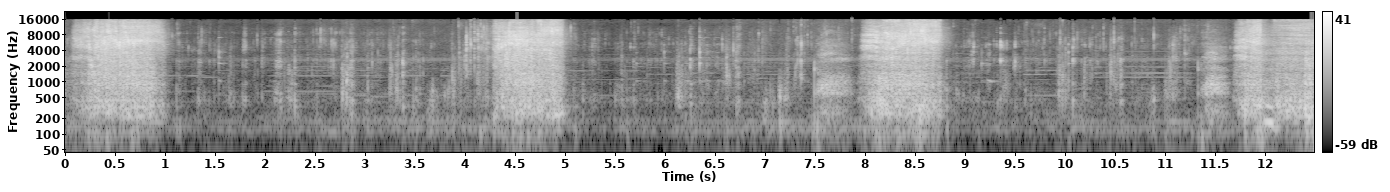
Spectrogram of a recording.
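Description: A young man chews wetly with smacking sounds close by.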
